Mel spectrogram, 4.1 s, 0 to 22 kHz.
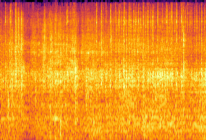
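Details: Old Sears three-speed bike with a Shimano 3-speed hub, just oiled, pedaled through first, second and third. Fast, light, steady ratcheting ticks over a whirring drivetrain: the hub is behaving normally.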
